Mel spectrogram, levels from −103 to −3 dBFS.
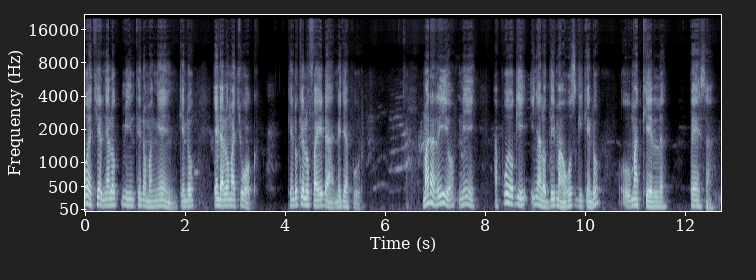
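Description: At 10.83 to 10.85 s there is a lost packet rebuilt from error correction. A 20 ms stretch, which fits a single lost packet, was replaced by the low-bitrate copy carried in the next packet. There is no gap, but that moment of speech sounds briefly rougher and noisier.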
